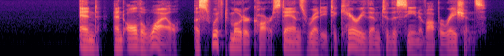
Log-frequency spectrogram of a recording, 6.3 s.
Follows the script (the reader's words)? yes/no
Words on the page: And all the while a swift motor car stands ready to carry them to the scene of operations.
no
